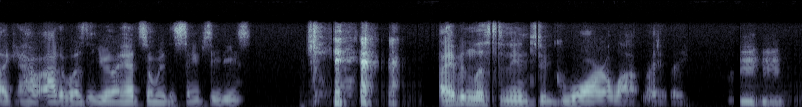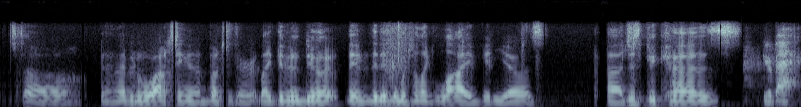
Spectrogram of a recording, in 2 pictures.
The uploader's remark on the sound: Then his landline phone rings. Apologies for the sound. My mic cuts out a lot.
